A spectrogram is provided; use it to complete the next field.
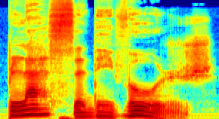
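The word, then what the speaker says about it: Place des Vosges: pronounce it correctly in French you will say blessed blessed please do not pronounce it place this not at all plus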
